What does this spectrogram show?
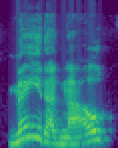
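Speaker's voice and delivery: slow Dutch question with rising end; native-like Dutch. Retold or imitated. Repeating a phrase learned from Dutch people, native Dutch intonation. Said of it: "hearing people saying it in that way".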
